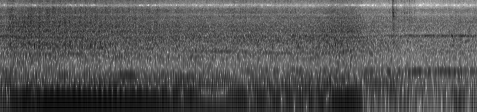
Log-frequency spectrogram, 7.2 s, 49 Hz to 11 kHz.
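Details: 60-year-old Clark Michigan 55A loader, Perkins 354 diesel, after fitting new part with O-rings, rocked forward and reverse: deep steady rumble, even firing, smooth under load then easing off; healthy, leak fixed, dry.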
